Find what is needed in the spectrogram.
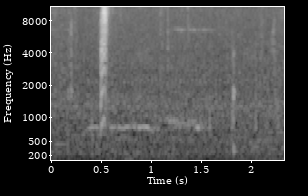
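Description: A single sharp click about half a second in, followed by a faint, thin squeak lasting about a second, and a small tick near the end.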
